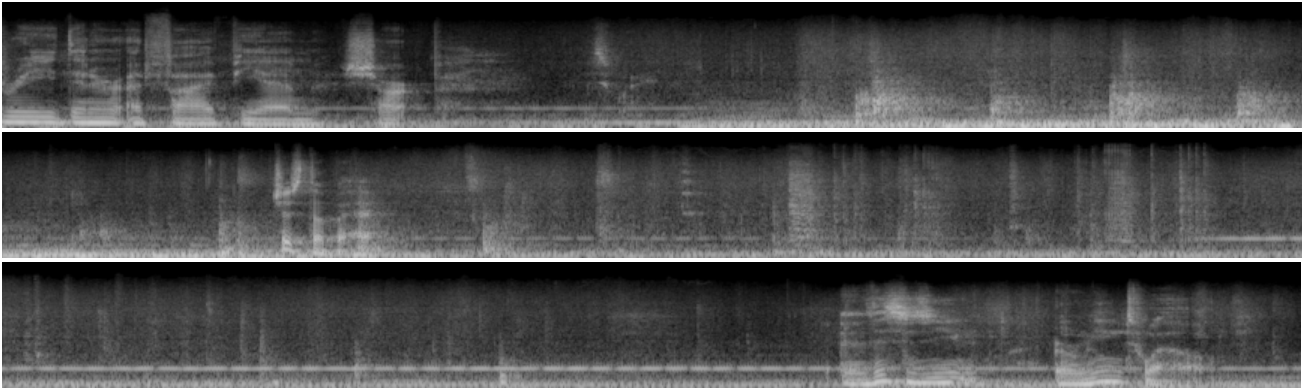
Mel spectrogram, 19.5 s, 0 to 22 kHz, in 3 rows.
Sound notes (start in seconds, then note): 3.5 footsteps clicking; 10.2 floorboards creaking; 10.2 tense music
